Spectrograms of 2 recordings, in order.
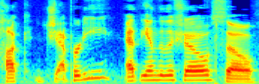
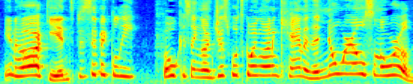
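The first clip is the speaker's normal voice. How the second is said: hyped podcast intro; 13 semitones higher than usual. Acted.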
